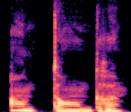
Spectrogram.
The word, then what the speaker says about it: entendre: la même façon mais la première syllabe est différente. Attendre. Attendre. Donc vous avez la lettre à tendre. Pour entendre vous avez la nasale.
